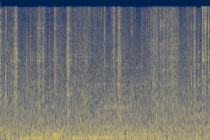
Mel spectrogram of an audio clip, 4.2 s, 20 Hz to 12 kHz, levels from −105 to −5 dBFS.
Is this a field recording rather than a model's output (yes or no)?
no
